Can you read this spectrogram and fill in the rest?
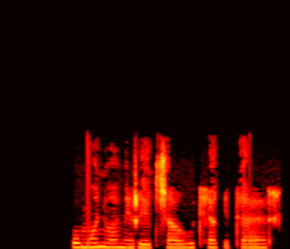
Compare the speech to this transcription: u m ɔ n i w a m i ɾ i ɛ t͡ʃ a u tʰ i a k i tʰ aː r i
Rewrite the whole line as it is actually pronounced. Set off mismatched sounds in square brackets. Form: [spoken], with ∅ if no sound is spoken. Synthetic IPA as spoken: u m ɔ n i w a m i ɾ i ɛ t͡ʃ a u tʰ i a k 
